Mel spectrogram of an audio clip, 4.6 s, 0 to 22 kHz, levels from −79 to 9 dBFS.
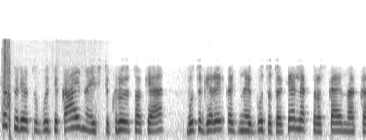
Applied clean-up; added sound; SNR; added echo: none; Fire; 16 dB; none.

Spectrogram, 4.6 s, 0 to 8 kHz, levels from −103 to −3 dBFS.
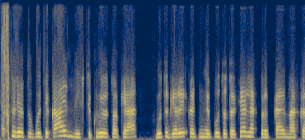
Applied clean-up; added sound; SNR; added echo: neural diffusion model UNIVERSE++.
